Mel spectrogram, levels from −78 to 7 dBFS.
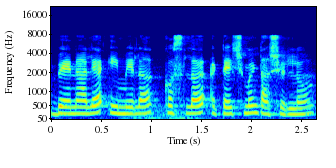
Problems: background sounds at intervals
